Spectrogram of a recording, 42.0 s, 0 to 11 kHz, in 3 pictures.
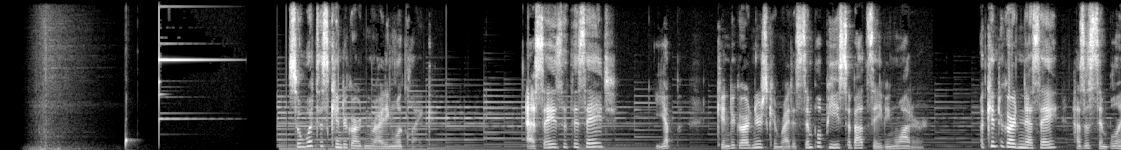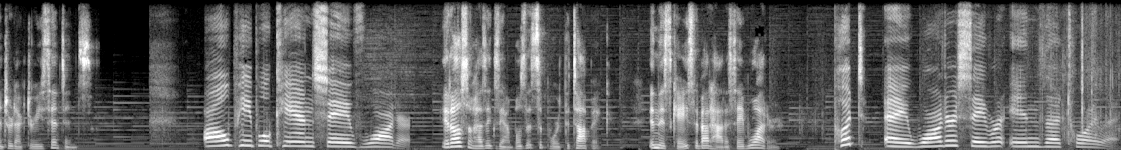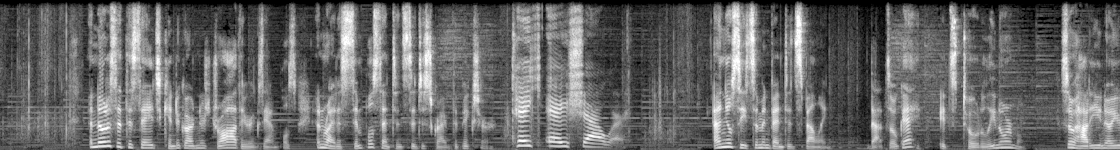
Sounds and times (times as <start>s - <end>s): Speech: 3.6s - 5.4s, 6.6s - 8.4s, 9.0s - 11.6s, 12.3s - 15.2s, 16.6s - 21.6s, 22.2s - 23.8s, 24.5s - 28.0s, 29.2s - 35.9s, 37.0s - 42.0s.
